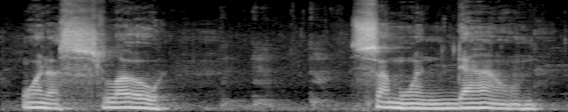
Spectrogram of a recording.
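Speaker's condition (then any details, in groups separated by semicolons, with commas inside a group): Stuttering; stuttering during sermon, deliberately slow speech; speaks slowly by necessity, stuttering can stop speech, takes slow breath, slightly changes voice; prolonged sounds, blocks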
